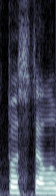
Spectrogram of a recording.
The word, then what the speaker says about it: Bustelo: It is Bustelo with a B. You're pronouncing it correct, by the way."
